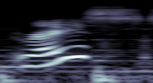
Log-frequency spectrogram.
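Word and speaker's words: Rhys: The name is spelled R-H-Y-S. Noted. It's not the food.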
